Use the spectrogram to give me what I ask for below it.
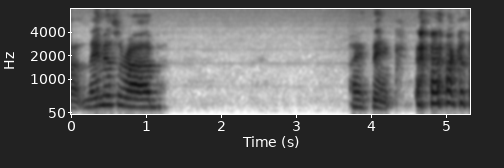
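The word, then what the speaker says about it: Les Misérables: And I would say that would be Les Miserables. I always say it wrong. It's supposed to be Les Miserables, but I always pronounce it like it's Spanish.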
